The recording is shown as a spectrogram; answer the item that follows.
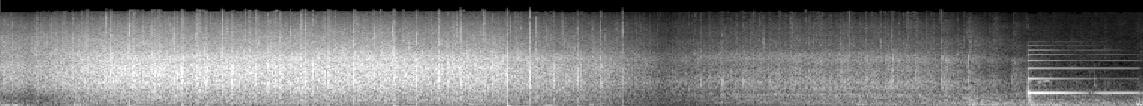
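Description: Audience applauding, building over the first couple of seconds and dying away past the middle into quieter hall noise. Just before the end a single grand piano note is struck and rings on.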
